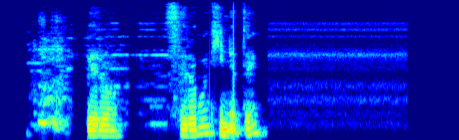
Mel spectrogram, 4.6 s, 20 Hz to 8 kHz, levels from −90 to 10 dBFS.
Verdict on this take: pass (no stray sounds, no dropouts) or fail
pass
